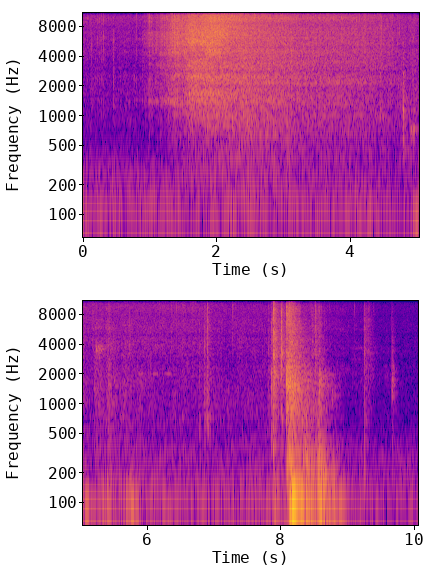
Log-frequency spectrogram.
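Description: Waffle batter sizzling in a hot electric waffle iron as the lid closes, a hiss that swells about a second in and fades over a few seconds. A loud thump and short clatter near the end.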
